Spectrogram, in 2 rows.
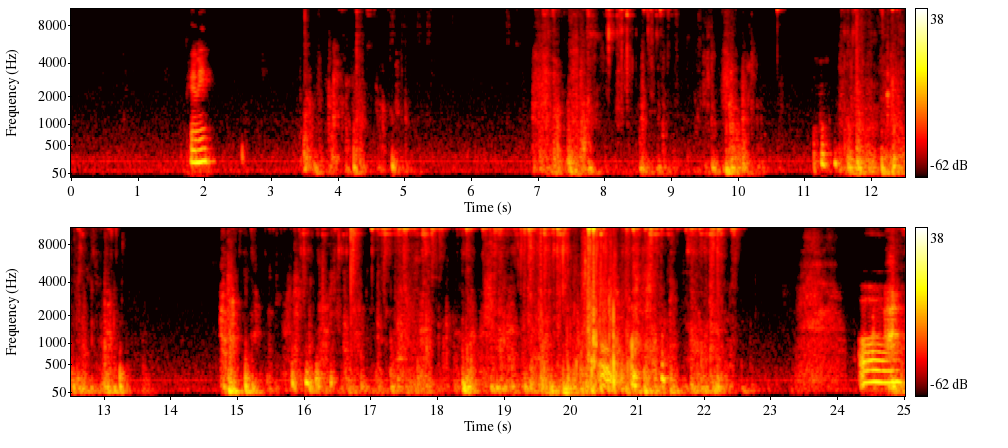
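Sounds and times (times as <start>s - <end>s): dogs scuffling and thumping: 3.4s - 5.1s, 6.9s - 10.6s, 11.5s - 13.5s, 14.8s - 22.7s, 24.8s - 25.0s
collar tags jingling: 6.9s - 10.2s, 11.5s - 13.3s, 14.8s - 22.7s.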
